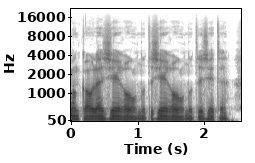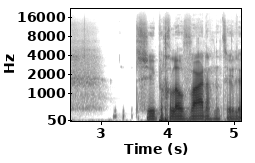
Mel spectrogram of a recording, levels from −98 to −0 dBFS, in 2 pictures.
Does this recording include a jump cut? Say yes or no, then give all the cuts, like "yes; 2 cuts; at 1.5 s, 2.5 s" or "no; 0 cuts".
yes; 1 cut; at 1.2 s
